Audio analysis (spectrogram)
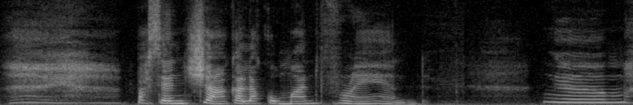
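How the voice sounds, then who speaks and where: A woman's voice: high voice, slow, fairly bright tone. A woman playing a gossipy, disapproving but sympathetic village confidante in a radio comedy drama. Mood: teasing, sympathetic.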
